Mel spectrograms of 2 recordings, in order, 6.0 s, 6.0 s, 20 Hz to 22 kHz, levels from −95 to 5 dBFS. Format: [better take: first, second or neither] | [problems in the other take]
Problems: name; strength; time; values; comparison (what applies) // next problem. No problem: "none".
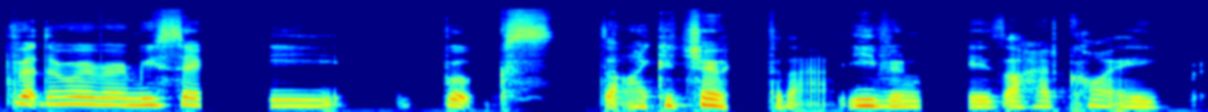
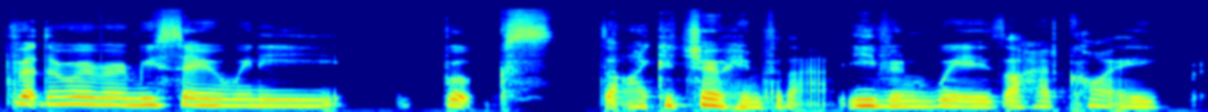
second | audio cutting out; at 1 s, at 3.5 s and at 4.5 s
